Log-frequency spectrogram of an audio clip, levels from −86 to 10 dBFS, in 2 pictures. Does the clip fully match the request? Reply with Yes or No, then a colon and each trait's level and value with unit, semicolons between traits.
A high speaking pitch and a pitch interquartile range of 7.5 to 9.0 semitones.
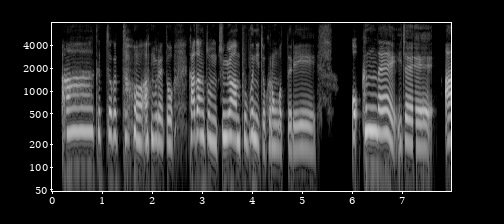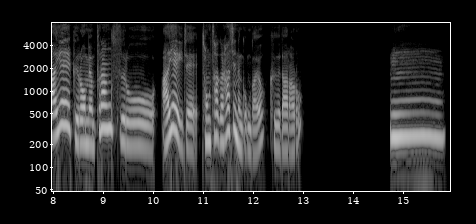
No: high, 240 Hz; wide, 5.6 semitones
